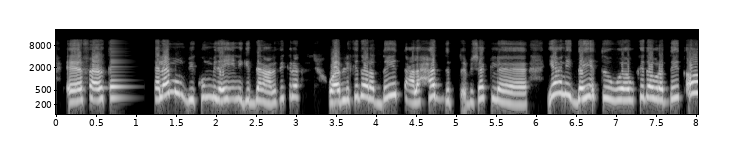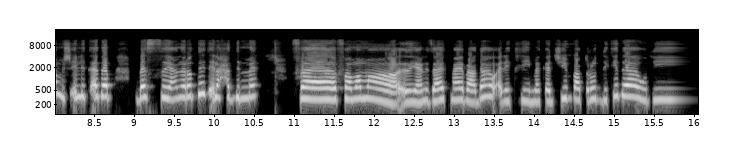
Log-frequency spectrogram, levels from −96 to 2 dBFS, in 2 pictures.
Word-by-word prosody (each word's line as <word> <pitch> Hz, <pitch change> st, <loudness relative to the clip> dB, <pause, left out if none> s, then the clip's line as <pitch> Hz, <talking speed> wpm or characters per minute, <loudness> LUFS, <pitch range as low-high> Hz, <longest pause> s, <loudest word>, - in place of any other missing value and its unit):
آآ 245 Hz, +2 st, +4 dB
فكلامهم 310 Hz, +6 st, +1 dB
بيكون 300 Hz, +5 st, -3 dB
مضايقني 285 Hz, 0 st, +1 dB
جدًا 260 Hz, +1 st, -1 dB
على 225 Hz, -2 st, 0 dB
فكرة، 325 Hz, +4 st, -4 dB, 0.4 s
وقبل 245 Hz, +3 st, +5 dB
كده 330 Hz, +3 st, +2 dB
ردّيت 315 Hz, +8 st, 0 dB
على 230 Hz, +1 st, +2 dB
حد 320 Hz, -1 st, 0 dB
بت 250 Hz, -1 st, -9 dB
بشكل 290 Hz, +6 st, -2 dB, 0.6 s
يعني 390 Hz, +2 st, +3 dB
اتضايقت 315 Hz, +3 st, +2 dB
وكده 275 Hz, +2 st, +2 dB
وردّيت، 290 Hz, +3 st, +1 dB
آه 415 Hz, +2 st, +5 dB
مش 310 Hz, -, -7 dB
قِلّة 335 Hz, 0 st, -1 dB
أدب، 335 Hz, -1 st, +3 dB, 0.3 s
بس 315 Hz, +3 st, -1 dB
يعني 300 Hz, 0 st, -1 dB
ردّيت 385 Hz, +7 st, 0 dB
إلى 330 Hz, -, +1 dB
حدٍ 315 Hz, -1 st, -5 dB
ما. 320 Hz, +3 st, -3 dB, 0.4 s
ف 300 Hz, -, -1 dB, 0.5 s
فماما 285 Hz, -6 st, +2 dB
آآ -, -, -1 dB
يعني 240 Hz, +2 st, -2 dB
زعقِّت 260 Hz, +3 st, 0 dB
معايا 275 Hz, 0 st, -1 dB
بعدها 270 Hz, +7 st, 0 dB
وقالِت 250 Hz, -4 st, -5 dB
لي: 255 Hz, -2 st, -6 dB
"ما 240 Hz, 0 st, -5 dB
كانش 245 Hz, +2 st, -5 dB
ينفع 295 Hz, -1 st, -2 dB
تردي 265 Hz, 0 st, -6 dB
كده، 340 Hz, 0 st, +1 dB
ودي 275 Hz, 0 st, -7 dB
290 Hz, 160 wpm, -21 LUFS, 265-320 Hz, 0.6 s, وقبل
